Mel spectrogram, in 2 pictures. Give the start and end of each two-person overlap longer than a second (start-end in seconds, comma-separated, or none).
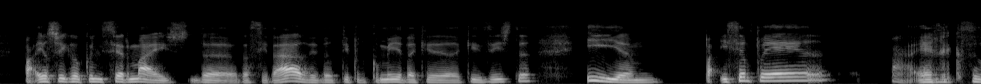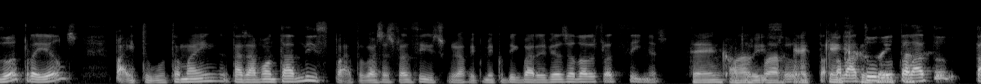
17.1-19.0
